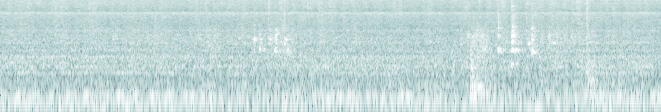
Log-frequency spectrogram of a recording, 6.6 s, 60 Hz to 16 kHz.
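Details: Chevy Nova V8 idling to warm up after a power steering install with a new belt: deep, steady burble with no knocks, squeals or belt chirp; no leaks; normal idle.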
